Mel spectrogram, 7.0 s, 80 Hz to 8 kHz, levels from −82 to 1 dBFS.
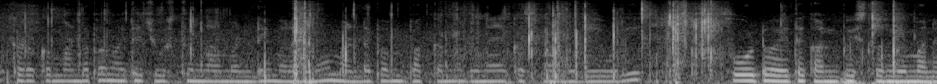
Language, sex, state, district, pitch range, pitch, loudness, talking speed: Telugu, male, Telangana, Karimnagar, 180-200 Hz, 190 Hz, -29 LUFS, 145 wpm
